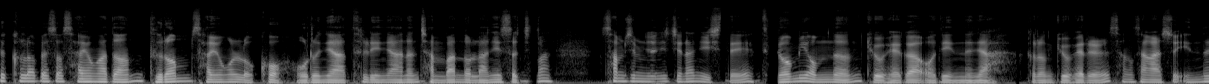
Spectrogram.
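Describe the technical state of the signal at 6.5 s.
Short concealed packet loss at 6.49–6.52 s: 20 ms never reached the decoder in time, so it extended the preceding sound and blended back, leaving a brief smear.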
